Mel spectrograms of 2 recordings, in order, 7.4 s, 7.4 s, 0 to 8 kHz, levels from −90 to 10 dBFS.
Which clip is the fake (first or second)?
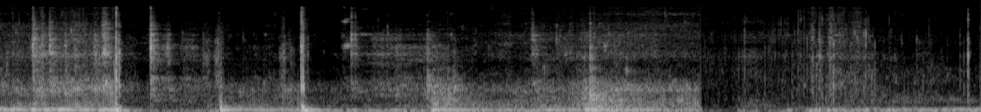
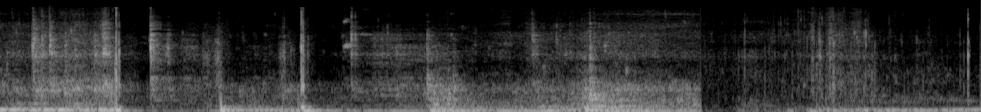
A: first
